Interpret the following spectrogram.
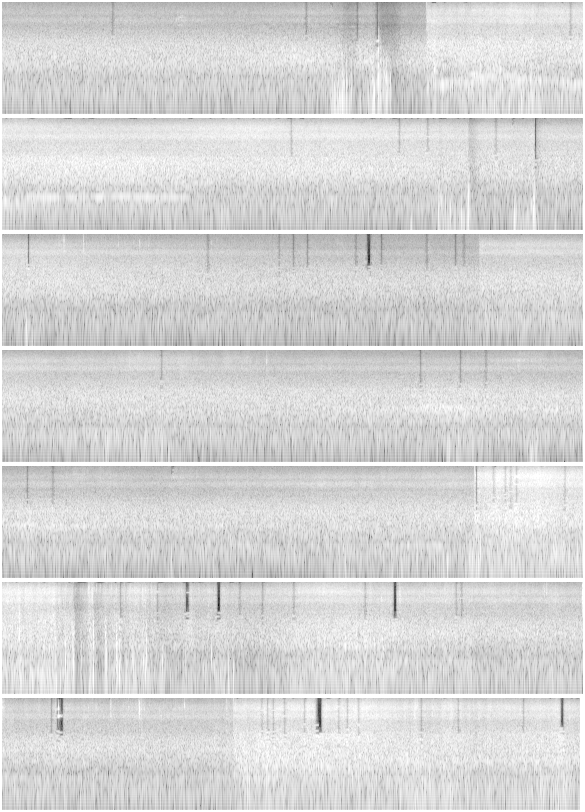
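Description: Gale-force bura wind buffeting the microphone in gusts, with rough waves slapping against a harbour pier. The gusts are strongest around twenty seconds in and again near the end, and the sound changes abruptly at several points.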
